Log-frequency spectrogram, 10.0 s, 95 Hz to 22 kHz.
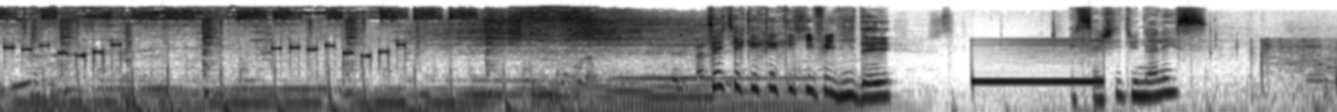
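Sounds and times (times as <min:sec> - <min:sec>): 
electronic telephone keypad dialing tones: 0:00.0 - 0:01.0, 0:01.9 - 0:03.1
dense steady musical bed: 0:00.0 - 0:07.0
speech: 0:05.4 - 0:06.8, 0:08.1 - 0:09.2.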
